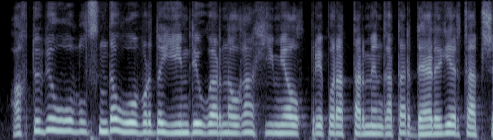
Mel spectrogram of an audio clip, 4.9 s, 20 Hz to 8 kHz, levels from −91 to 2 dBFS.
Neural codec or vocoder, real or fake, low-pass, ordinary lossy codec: codec, 16 kHz, 2 kbps, FunCodec, trained on Chinese and English, 25 frames a second; fake; none; none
